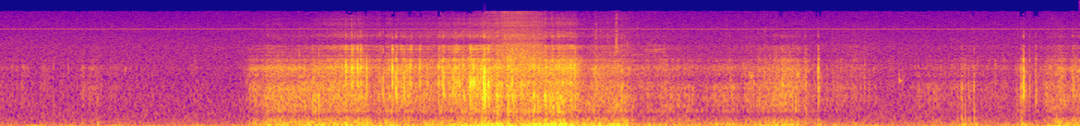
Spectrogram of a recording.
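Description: Handling noise and a splash of water as a small snook is let go over the side of a kayak, loudest between about two and four seconds in, followed by a few light ticks and knocks.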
